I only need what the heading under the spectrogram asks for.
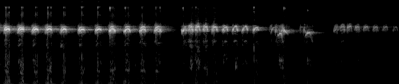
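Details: High-pitched sunbird lure call from Sukabumi's Pajampangan area, Indonesia: rapid, evenly spaced sharp notes, a second quicker burst, a couple of slurred downward notes, then a fading run of thinner notes.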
